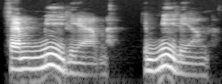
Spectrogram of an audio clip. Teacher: the stress is on the second part and ch sounds chameleon.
